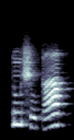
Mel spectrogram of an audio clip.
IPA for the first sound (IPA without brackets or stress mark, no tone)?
ɾ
